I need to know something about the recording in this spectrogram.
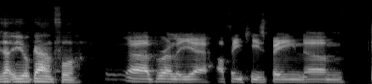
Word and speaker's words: Barella: Barella, that's how you pronounce it.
